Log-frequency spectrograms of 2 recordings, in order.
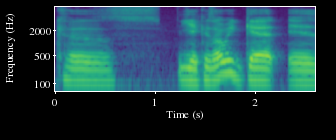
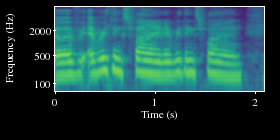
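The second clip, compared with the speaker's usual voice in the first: bright, pitched-up, forced fake cheer; 9 semitones higher than usual. Acting out Sansa pretending everything is fine, imitating her fake cheer. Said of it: "putting on this".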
